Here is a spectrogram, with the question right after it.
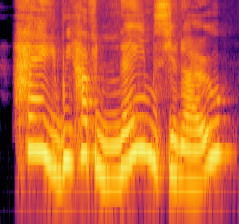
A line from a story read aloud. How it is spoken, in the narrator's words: cried Fennel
